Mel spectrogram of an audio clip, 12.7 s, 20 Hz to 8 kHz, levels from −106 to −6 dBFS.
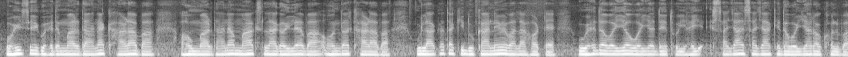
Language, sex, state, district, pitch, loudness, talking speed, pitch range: Bhojpuri, male, Bihar, Gopalganj, 120 Hz, -14 LUFS, 140 wpm, 115-125 Hz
